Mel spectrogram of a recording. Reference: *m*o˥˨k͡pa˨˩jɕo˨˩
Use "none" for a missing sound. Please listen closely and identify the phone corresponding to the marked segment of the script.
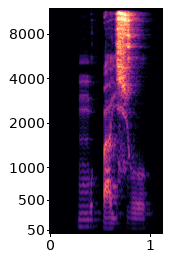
m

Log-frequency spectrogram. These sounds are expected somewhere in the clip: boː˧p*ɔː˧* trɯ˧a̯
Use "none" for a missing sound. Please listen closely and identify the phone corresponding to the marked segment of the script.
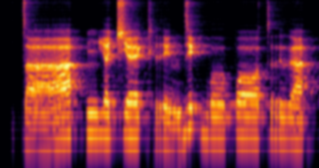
ɔː˧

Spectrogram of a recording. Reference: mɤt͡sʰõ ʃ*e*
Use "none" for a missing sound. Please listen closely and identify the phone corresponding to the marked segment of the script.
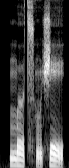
e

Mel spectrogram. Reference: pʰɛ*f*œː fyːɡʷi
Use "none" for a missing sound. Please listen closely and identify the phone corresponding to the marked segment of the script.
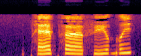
pʰ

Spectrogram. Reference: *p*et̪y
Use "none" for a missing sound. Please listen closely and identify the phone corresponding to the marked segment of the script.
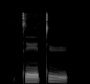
t̪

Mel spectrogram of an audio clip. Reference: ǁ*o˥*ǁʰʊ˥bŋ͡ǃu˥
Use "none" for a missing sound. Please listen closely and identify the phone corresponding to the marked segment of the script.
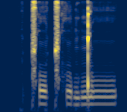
o˥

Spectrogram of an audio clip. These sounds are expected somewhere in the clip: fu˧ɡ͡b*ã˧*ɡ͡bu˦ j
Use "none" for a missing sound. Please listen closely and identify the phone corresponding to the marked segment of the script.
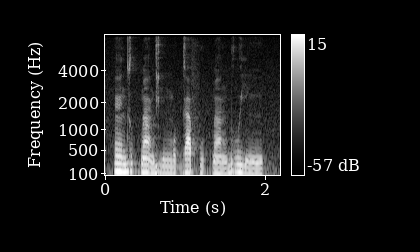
ã˧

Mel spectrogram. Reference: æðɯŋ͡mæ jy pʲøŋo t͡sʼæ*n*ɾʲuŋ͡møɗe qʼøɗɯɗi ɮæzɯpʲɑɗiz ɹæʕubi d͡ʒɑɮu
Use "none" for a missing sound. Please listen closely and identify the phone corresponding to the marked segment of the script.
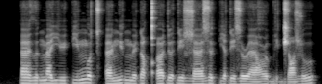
ŋ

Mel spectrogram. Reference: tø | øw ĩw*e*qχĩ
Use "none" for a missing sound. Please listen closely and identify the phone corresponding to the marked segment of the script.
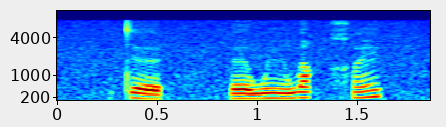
e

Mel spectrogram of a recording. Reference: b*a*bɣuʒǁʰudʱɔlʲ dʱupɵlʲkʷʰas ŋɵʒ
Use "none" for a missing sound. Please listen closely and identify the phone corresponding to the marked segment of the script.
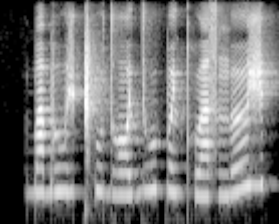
a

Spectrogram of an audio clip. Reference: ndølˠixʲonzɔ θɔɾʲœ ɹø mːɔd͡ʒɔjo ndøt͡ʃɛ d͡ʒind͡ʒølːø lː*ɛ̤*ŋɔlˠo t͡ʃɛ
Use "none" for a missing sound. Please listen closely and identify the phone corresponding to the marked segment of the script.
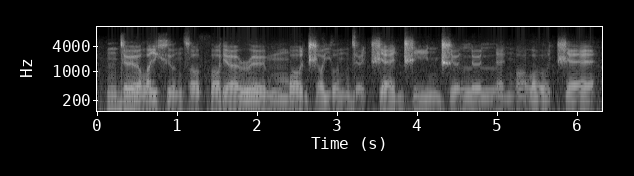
ɛ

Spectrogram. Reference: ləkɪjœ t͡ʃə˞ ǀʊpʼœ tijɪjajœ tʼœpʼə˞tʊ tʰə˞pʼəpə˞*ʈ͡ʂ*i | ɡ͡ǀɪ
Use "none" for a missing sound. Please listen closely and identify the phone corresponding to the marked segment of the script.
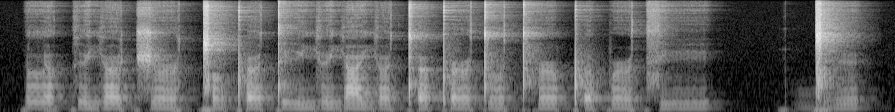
t͡s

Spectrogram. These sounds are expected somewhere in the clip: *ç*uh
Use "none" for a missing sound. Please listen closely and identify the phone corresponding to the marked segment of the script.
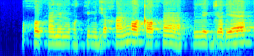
χ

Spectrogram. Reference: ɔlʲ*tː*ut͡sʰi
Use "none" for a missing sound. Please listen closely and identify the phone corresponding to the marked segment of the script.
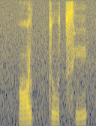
tː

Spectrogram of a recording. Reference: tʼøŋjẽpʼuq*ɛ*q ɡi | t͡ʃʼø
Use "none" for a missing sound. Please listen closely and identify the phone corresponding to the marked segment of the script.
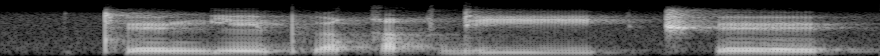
e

